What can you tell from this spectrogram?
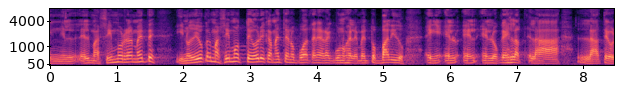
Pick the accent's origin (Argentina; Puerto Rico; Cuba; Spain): Cuba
